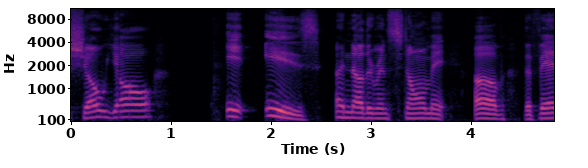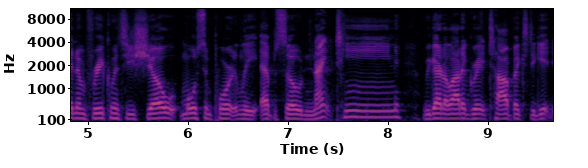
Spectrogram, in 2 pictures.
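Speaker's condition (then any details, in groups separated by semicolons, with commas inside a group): No condition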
